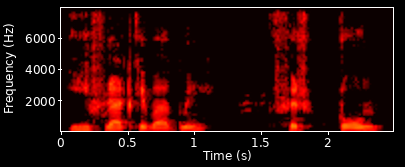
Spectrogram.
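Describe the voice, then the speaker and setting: A man teaching an online music lesson, explaining step by step with pauses. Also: on the high side, steady tone, dark tone.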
